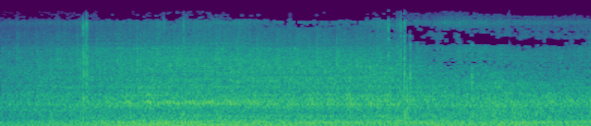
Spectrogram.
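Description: Ford Super Duty dually pickup, hauling a car-carrier trailer, idling steadily with a constant low hum.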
